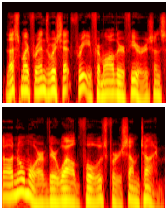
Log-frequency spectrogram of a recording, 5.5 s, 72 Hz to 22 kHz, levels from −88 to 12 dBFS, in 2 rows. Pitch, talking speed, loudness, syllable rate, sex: 115 Hz, 230 wpm, -18 LUFS, 4.1 syllables/s, male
